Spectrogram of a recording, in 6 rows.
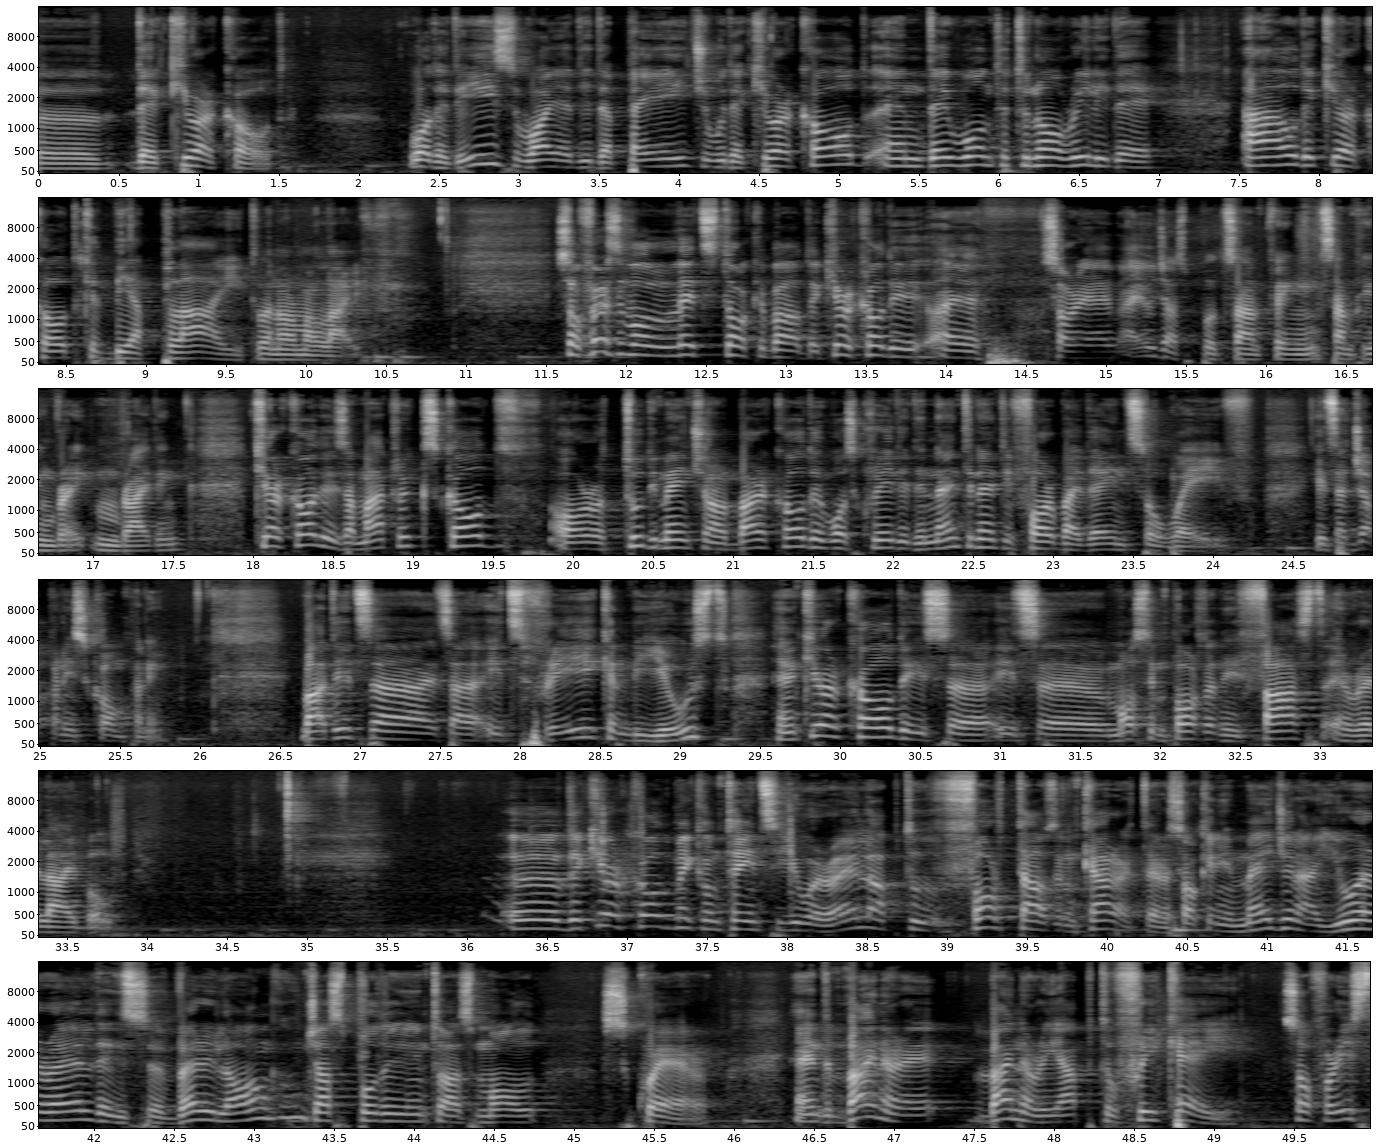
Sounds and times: Speech: 0.0s - 1.6s, 2.3s - 10.6s, 11.6s - 25.8s, 26.6s - 33.9s, 36.2s - 49.9s.

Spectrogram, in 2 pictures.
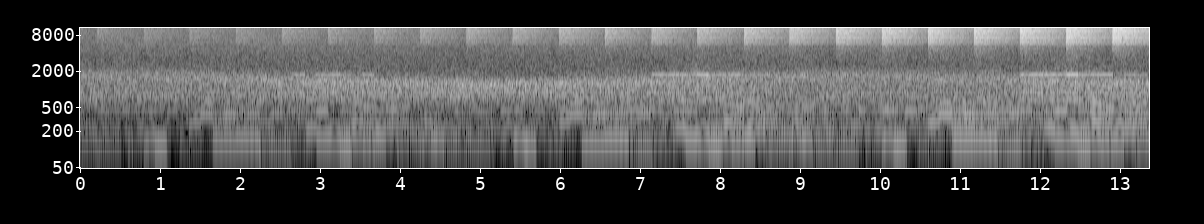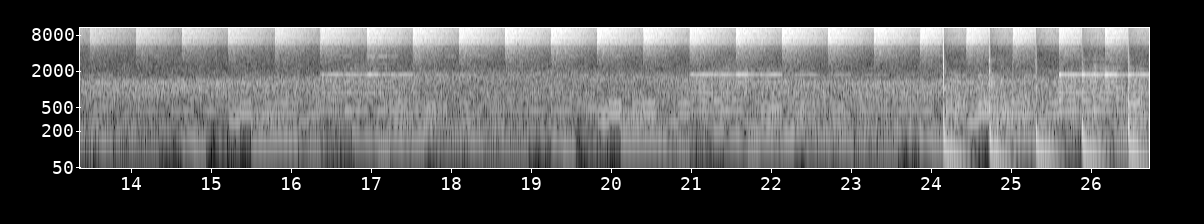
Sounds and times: Electronica: 0.0s - 26.7s.

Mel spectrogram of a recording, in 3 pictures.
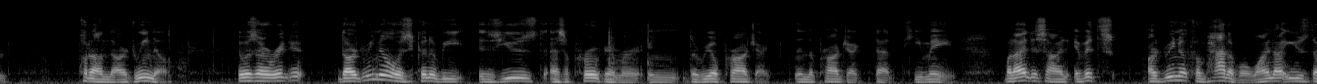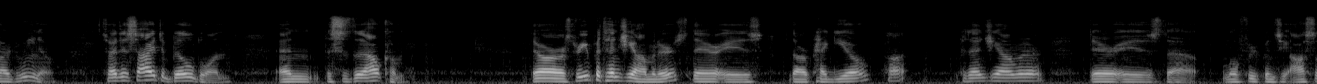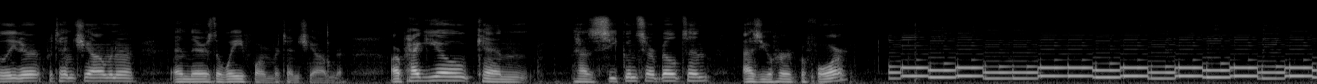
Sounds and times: Speech: 0.8s - 1.8s, 2.4s - 17.3s, 18.5s - 34.9s.

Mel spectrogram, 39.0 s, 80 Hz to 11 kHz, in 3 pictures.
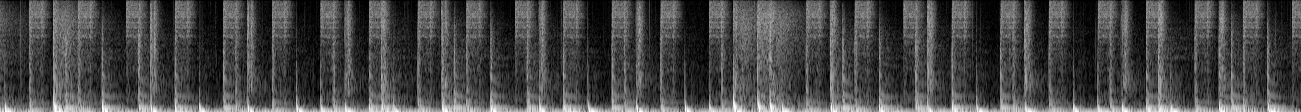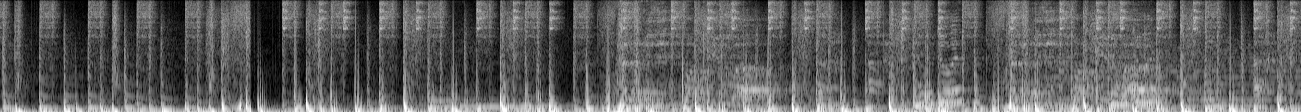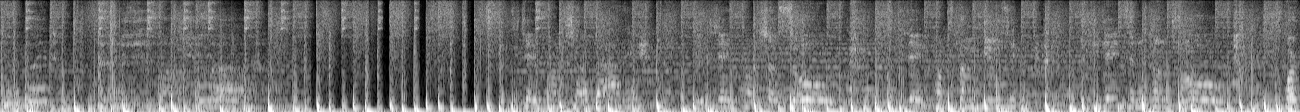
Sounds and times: Soundtrack music: 17.1s - 29.6s, 31.0s - 39.0s.

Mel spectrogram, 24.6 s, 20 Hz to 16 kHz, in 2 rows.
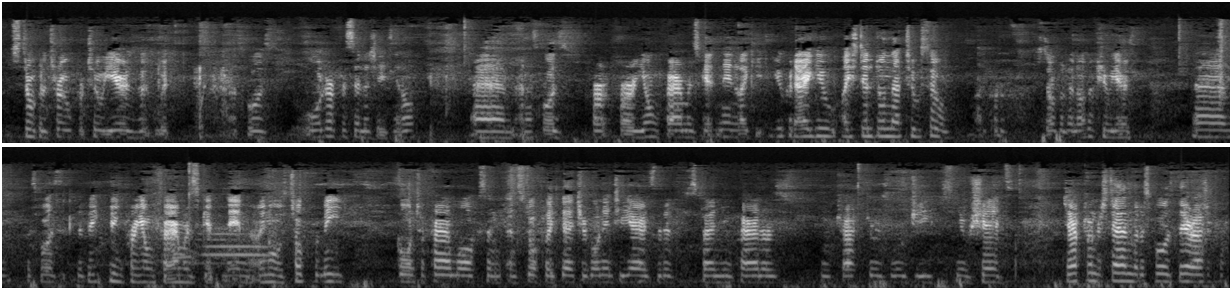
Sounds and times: Speech: 0.0s - 24.5s.

